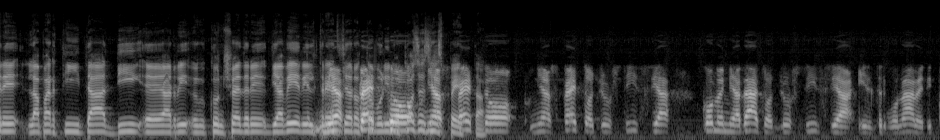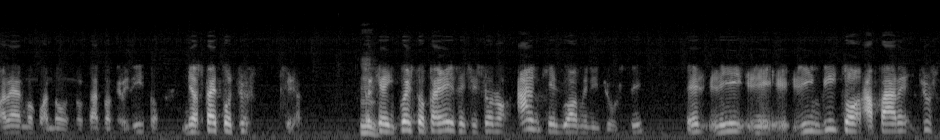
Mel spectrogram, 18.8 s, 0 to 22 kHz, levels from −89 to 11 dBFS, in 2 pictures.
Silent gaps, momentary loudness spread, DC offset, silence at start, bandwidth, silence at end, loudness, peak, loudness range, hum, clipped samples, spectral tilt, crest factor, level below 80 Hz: none; 20 LU; under 0.1%; 0 s; 12.5 kHz; 0.1 s; -24 LUFS; -2 dBFS; 9 LU; none; under 0.1%; -5 dB/octave; 24 dB; -64 dBFS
